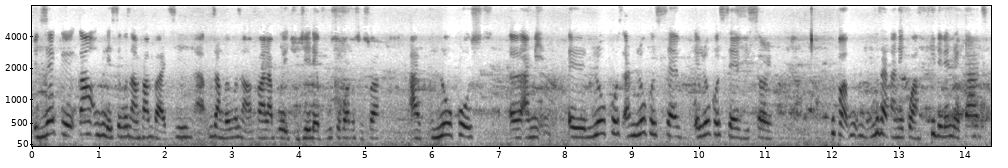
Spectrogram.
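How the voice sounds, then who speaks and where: A woman's voice: medium pitch, normal speed, a little mellow, rough recording. Woman vlogger, lecturing over traffic noise. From French-speaking Africa. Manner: lecturing, rhetorical questions, many restarts. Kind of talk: casual advice vlog. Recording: clear background noise, vehicles.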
